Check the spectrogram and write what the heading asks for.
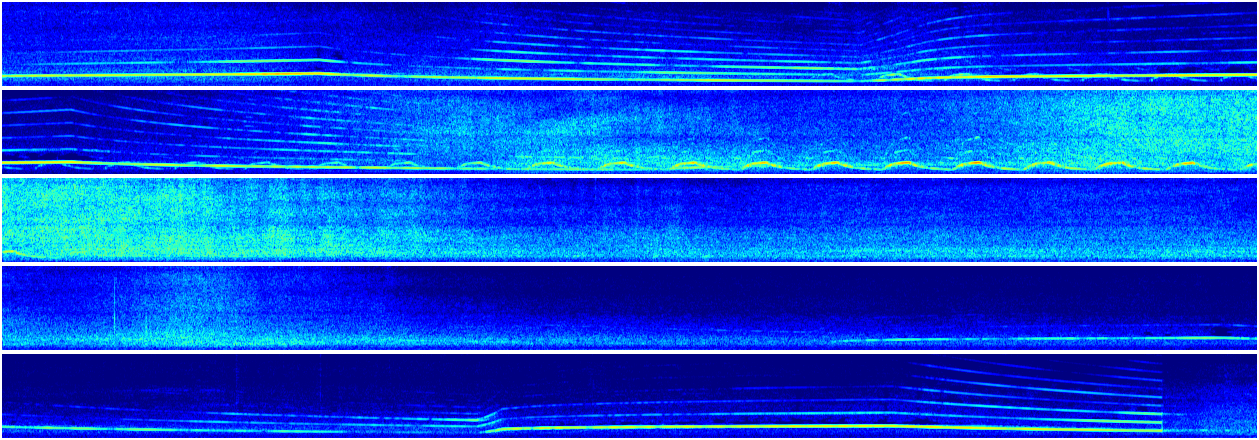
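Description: Electronic emergency-vehicle siren on a slow rising and falling wail, which switches to a fast yelp of about five warbles a second for a few seconds. Then comes a stretch of road-traffic rush without the siren, and the wail starts again near the end as a fire engine approaches.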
